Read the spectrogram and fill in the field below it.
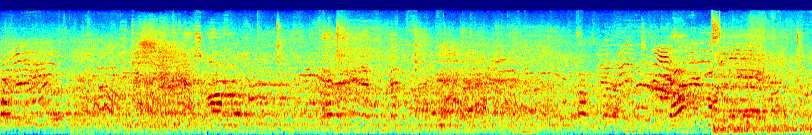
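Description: Riders scream on a swinging ride.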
